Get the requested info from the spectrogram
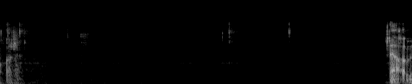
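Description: Near silence with a faint steady hum, broken by two small clicks about two and a quarter and three seconds in.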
